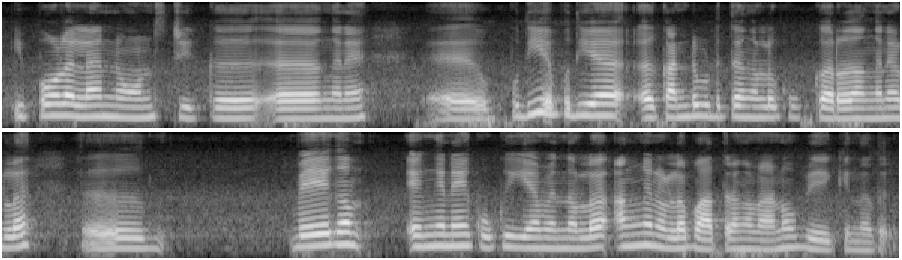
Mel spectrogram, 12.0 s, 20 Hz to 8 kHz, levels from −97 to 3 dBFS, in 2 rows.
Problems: none marked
